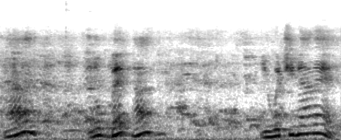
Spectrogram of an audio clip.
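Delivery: lightly voiced door-to-door salesman; a hint of a film tough guy, pausing between remarks; Robert De Niro. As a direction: leave gaps and tag on questioning grunts. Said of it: "my impression of Robert De Niro as a door-to-door Vagisil salesman".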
